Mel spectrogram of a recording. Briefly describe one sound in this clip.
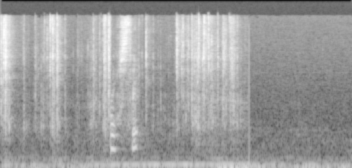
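Plastic pens clatter against each other.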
